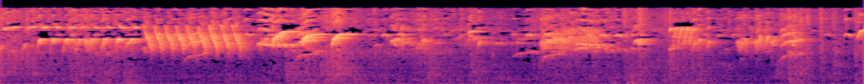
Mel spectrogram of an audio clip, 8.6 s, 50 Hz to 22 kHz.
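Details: Belgian canary chicks being fed in a 2021 aviary brood beg with rapid, high, scratchy chirps and buzzy trills, several overlapping in quick bursts, amid an adult's brief high twitters.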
